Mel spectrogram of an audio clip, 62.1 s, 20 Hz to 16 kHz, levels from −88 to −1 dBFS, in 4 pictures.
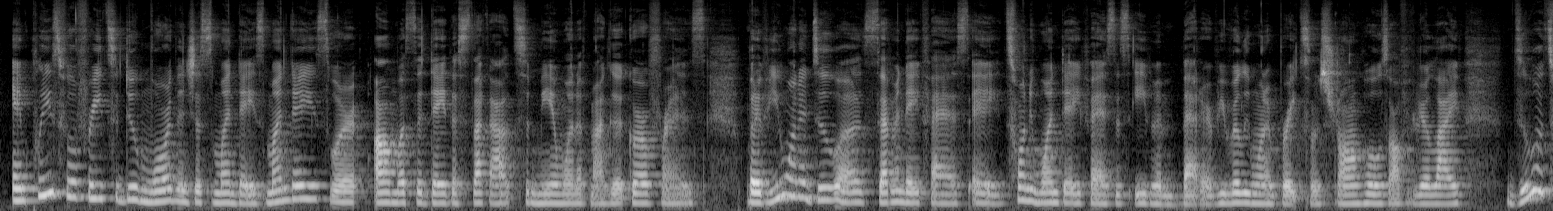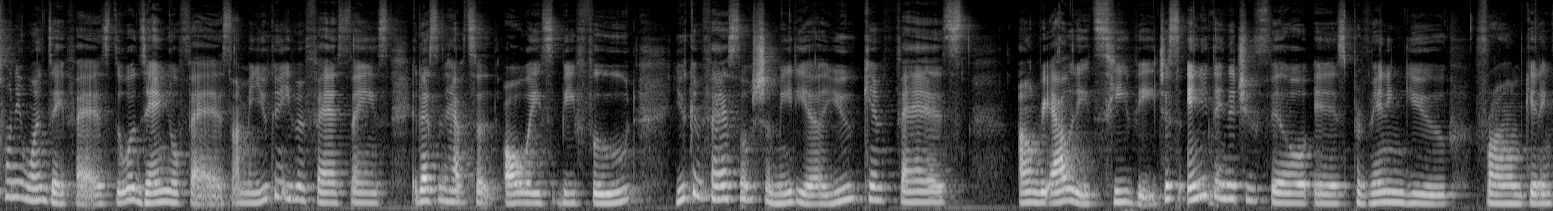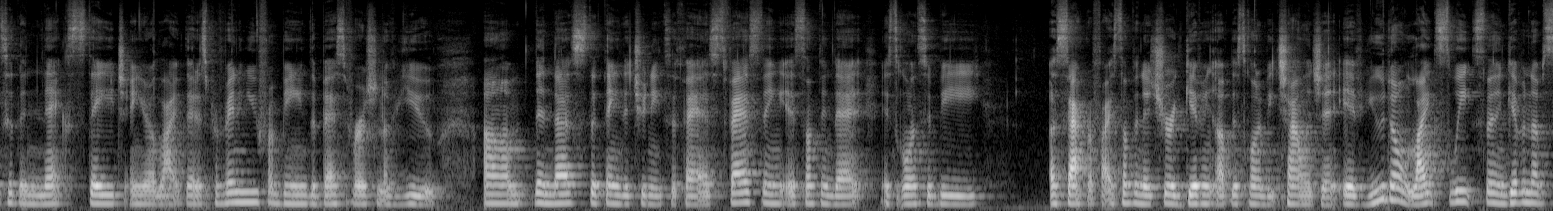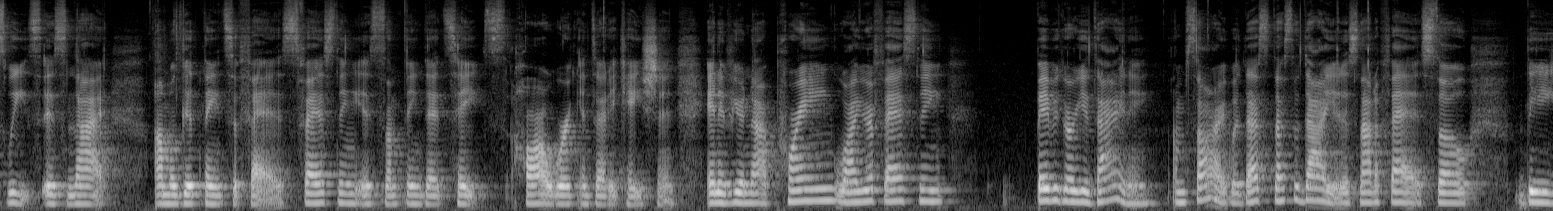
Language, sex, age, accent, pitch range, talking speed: English, female, 20-39, American, 150-180 Hz, 190 wpm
